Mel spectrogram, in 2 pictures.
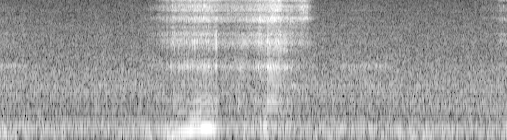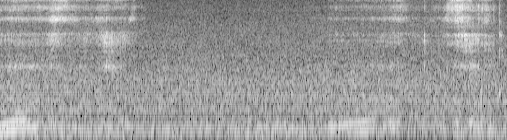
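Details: Ordinary snoring: three rough, rattling snores on the in-breath, about every three and a half seconds, over steady room hiss.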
